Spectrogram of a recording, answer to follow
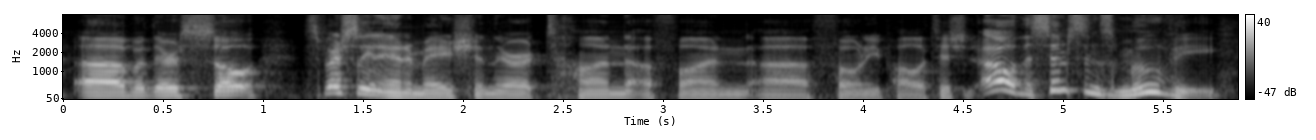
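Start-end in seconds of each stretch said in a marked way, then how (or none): none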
